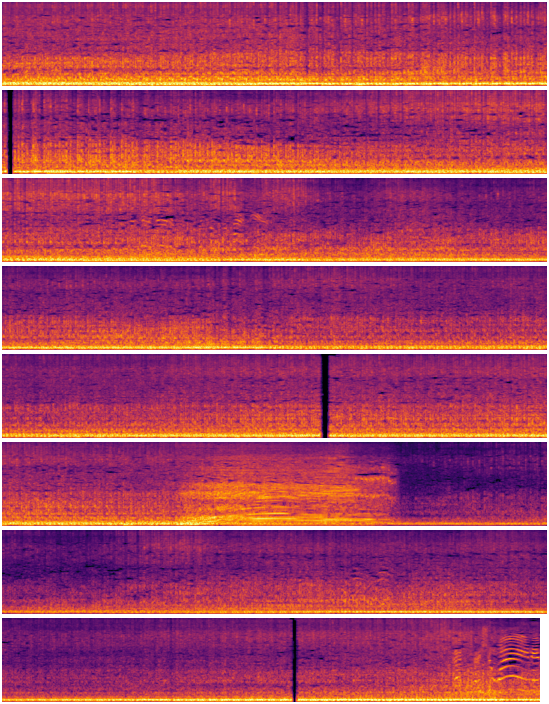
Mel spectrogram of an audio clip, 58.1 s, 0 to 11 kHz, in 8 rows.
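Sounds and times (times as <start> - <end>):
engine revving: 0.0 - 27.6, 35.7 - 41.9, 44.9 - 51.3, 54.2 - 58.0
race car engines idling: 0.0 - 58.0.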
